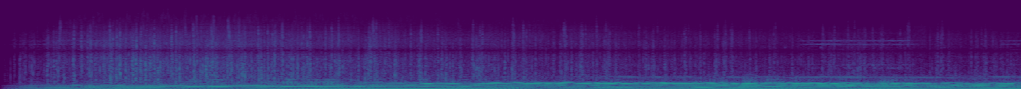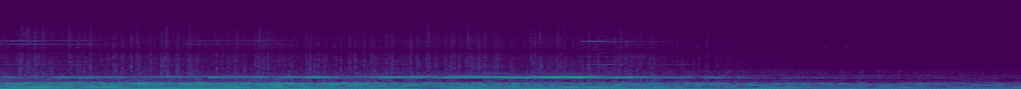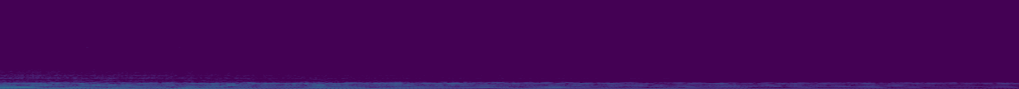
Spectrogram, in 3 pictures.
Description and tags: This is a deeply textured and gentle pad sound. It is multisampled so that you can use it in you favorite sample. Created using granular synthesis and other techniques. Each filename includes the root note for the particular sample.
